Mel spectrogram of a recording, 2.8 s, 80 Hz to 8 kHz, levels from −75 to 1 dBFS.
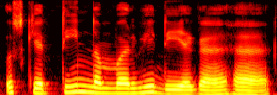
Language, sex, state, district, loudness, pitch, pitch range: Hindi, male, Jharkhand, Garhwa, -14 LUFS, 150 Hz, 125-165 Hz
